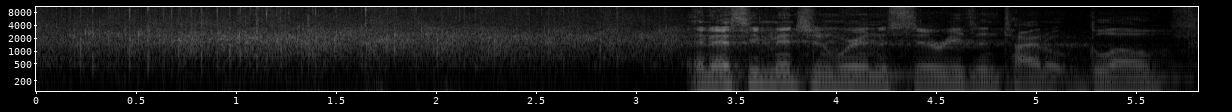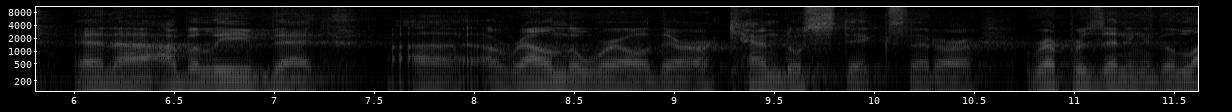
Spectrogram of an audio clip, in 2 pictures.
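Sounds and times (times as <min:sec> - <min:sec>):
audience applause: 0:00.0 - 0:03.4
speech: 0:03.2 - 0:11.6.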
